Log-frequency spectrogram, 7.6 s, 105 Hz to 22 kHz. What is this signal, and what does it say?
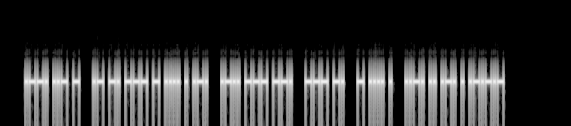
Morse code, heard as a keyed tone, about 44 wpm, 700 Hz. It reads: PUT ANOTHER LOG ON THE FIRE.
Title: Sentences from Top 1400 Words 45wpm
